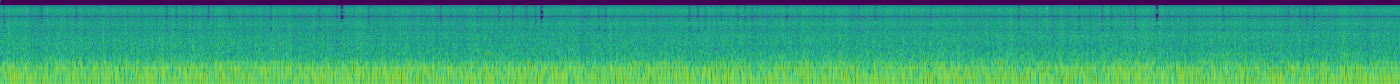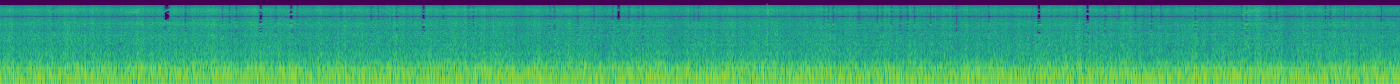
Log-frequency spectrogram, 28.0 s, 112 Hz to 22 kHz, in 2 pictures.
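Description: Boeing 737-500 cabin noise over the wing: the CFM56 engines at takeoff and climb power make a loud, steady rush with a deep rumble, as the aircraft lifts off and climbs away.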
